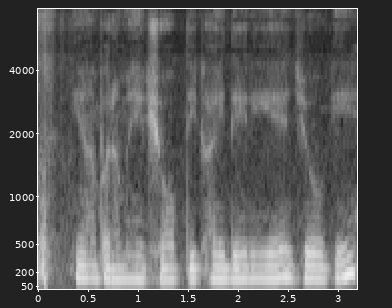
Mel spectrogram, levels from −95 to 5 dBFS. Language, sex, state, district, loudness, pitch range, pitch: Hindi, male, Himachal Pradesh, Shimla, -15 LUFS, 125-135 Hz, 130 Hz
